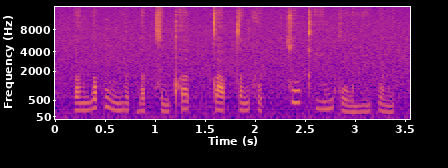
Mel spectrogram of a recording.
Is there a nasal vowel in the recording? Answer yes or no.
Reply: no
